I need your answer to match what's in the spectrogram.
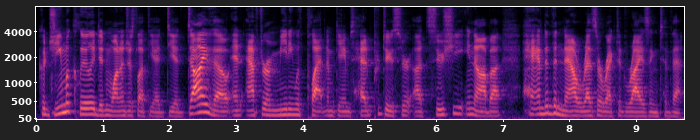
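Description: Bright-voiced man hosting a podcast. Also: mid-range voice, lively intonation, moderate pace, hardly any pauses, clean tone. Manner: profane, irreverent, emphatic. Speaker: podcast host. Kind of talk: podcast storytelling, part scripted, part casual.

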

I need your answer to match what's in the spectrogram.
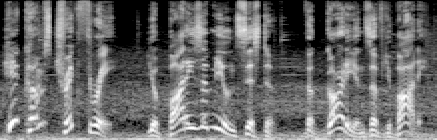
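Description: A woman's voice: medium pitch, wildly swooping pitch, moderate pace, a bit bright, faint music behind. A woman playing an upbeat young medical superhero who explains things eagerly in an educational cartoon. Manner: enthusiastic, explanatory.

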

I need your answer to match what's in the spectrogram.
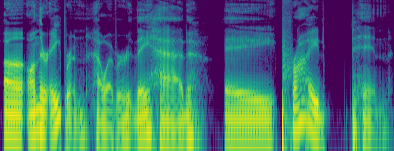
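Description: A man's voice: low-pitched, sing-song, drawn-out words, darkish tone, no room sound, clean studio sound. A man from Southern California with a Southern Californian accent, rambling wryly through a casual podcast monologue and repeating phrases. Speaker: podcast host.

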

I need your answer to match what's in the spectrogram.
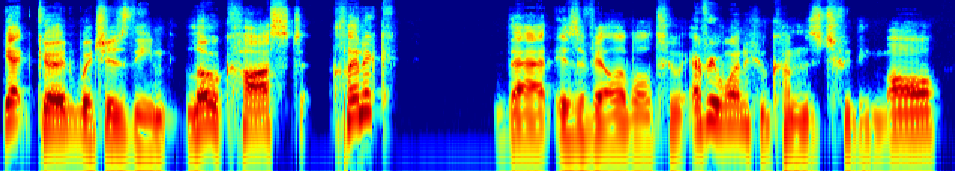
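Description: A man narrating a tabletop game as game master, setting scenes in a dramatic, deliberate way. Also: medium pitch, lively intonation, a little mellow, no room sound, clean studio sound.

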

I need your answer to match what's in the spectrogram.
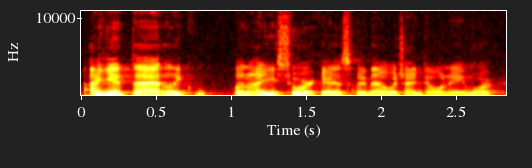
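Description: A man's voice: medium pitch, level tone, racing, smooth. A young man co-hosting a casual movie podcast, rambling and joking and acting out lines he quotes. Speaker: podcast co-host.

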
